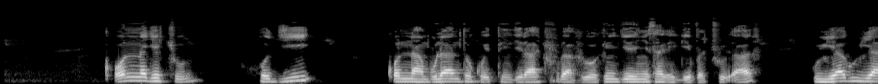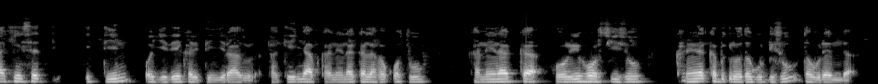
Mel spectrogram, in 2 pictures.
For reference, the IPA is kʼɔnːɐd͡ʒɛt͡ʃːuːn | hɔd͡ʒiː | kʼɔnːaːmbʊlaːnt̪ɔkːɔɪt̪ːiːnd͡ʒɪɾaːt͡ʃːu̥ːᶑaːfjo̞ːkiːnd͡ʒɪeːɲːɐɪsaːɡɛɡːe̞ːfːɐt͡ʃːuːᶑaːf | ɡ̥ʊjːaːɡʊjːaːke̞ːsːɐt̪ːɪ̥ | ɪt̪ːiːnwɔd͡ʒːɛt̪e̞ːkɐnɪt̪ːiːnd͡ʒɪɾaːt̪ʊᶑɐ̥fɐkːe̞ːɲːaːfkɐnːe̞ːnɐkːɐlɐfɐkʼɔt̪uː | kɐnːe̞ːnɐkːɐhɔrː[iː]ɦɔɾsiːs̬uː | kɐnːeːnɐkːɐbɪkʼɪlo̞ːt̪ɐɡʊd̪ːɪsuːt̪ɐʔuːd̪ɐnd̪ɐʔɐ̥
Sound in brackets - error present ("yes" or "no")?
no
